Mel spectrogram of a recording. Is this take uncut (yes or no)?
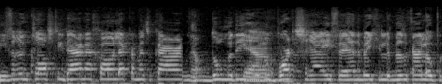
no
